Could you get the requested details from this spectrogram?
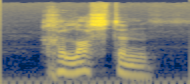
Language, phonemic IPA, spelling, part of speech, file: Dutch, /ɣəˈlɑstə(n)/, gelasten, verb, Nl-gelasten.ogg
- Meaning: to order, to command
